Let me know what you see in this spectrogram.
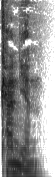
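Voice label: "canyon", British English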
